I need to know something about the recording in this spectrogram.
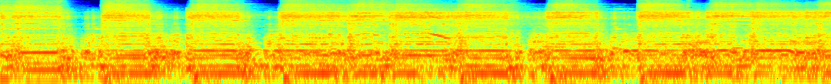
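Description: Live rock band playing an instrumental passage: two electric guitars over bass guitar and drums.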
